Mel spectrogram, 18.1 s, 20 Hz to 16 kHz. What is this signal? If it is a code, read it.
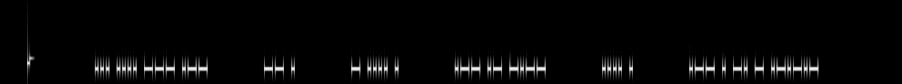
Morse code, heard as a keyed tone, about 22 wpm, 700 Hz. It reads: SHOW ME THE WAY HE WENT.
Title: 3x Word-Spacing - Sentences from Top 200 Words - 22wpm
